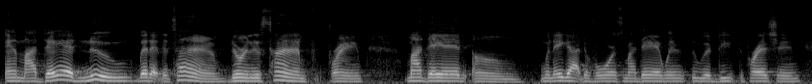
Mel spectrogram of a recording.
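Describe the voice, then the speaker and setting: A woman guest tells her story on a talk show, speaking quietly and haltingly. Her voice is low and mellow. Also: fairly even intonation. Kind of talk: personal testimony interview.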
